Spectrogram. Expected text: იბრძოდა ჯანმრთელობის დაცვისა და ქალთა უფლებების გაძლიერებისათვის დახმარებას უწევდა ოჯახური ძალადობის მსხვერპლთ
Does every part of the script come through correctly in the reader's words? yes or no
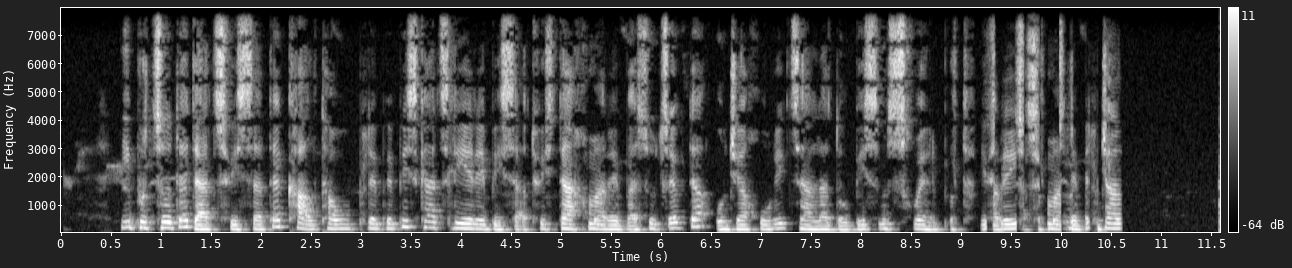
no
